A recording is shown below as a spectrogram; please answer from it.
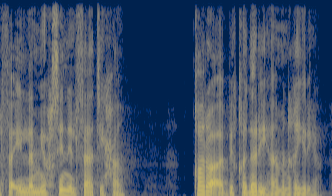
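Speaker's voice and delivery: normal talking voice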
